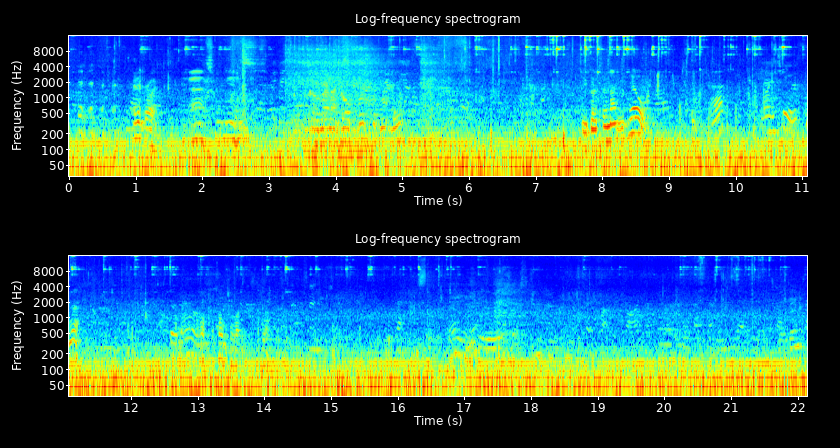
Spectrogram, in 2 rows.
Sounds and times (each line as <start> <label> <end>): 2.0 passing voices 9.1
